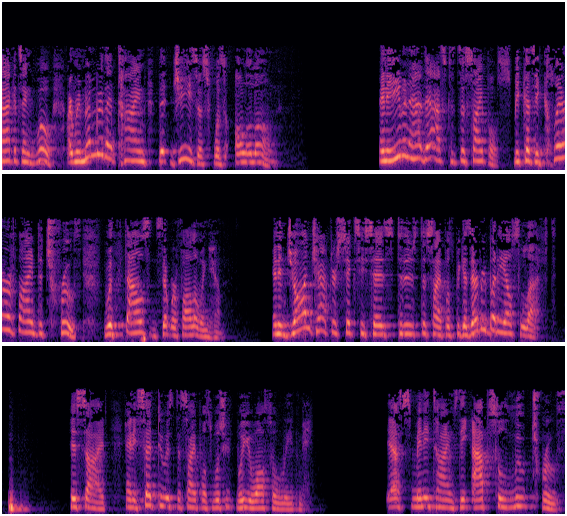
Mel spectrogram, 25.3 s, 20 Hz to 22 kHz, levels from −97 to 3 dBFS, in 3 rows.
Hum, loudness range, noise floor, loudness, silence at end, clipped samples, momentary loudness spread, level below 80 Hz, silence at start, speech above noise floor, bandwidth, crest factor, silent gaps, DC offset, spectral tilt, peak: none; 5 LU; -81 dBFS; -29 LUFS; 0.05 s; under 0.1%; 11 LU; -62 dBFS; 0 s; 52 dB; 8 kHz; 22 dB; 4.61-5.65 s, 12.38-12.49 s, 21.79-22.66 s; under 0.1%; -5 dB/octave; -8 dBFS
